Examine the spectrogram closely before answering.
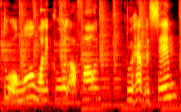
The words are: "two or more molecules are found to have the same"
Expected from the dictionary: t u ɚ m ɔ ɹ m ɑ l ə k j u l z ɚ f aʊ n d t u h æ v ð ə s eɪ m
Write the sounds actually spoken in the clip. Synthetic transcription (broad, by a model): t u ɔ m ɔ m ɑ l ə k j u l ɑ f aʊ n t u h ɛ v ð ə s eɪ m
